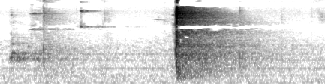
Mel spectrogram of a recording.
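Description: A weightlifting belt's metal lever buckle snapped shut about a second in: one sharp clack that rings out briefly.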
